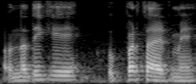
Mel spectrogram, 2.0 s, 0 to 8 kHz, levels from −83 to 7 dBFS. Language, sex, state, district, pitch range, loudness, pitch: Bhojpuri, male, Uttar Pradesh, Gorakhpur, 130-155 Hz, -19 LUFS, 150 Hz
